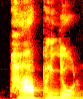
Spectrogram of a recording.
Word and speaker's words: ภาพยนตร์: ง สง เป็น พระ สงฆ์ ต่อ ไป ครับ ภาพยนตร์ สะกด ครับ พอ อา บอ ภาพ พอ อะ พระ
